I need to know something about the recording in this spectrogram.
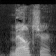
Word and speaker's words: Melchior: Mike and the gang my name is pronounced like Belcher but only with an M Melchior uh you can find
